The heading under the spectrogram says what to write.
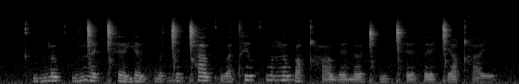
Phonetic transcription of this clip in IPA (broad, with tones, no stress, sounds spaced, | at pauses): kʰ ʉ˩˧ ŋ͡m œ˦ kʷʰ ɛ˩˥ ŋ͡ǀ ɛ˦ ǀʰ ɛ˧˩˧ j ɛ˧˩˧ xʷ a˩˥ ɡ͡ǀ ɛ˦ ǀʰ a˦ kʷʼ a˩˧ tʰ e˦ kʷʰ a˦ ŋ œ˦ ɡʷ e˩ qʰ œ˩˧˩ w ɛ˩ n œ˩˥ ǀʰ ʉ˩˥ ǀʰ ɛ˩ f ɛ˩˧ ǀ e˩˥ qʰ e˩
